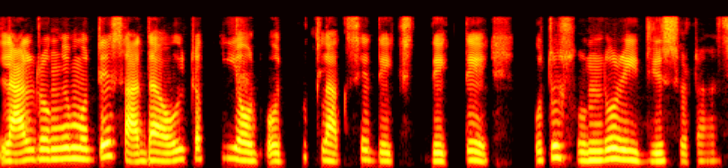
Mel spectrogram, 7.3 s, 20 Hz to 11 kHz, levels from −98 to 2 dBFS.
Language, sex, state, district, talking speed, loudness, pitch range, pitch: Bengali, female, West Bengal, North 24 Parganas, 125 wpm, -19 LUFS, 160-200 Hz, 175 Hz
